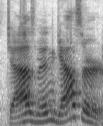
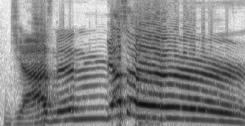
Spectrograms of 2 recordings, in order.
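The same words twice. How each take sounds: First: The name is said quickly. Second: The name is drawn out slowly.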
